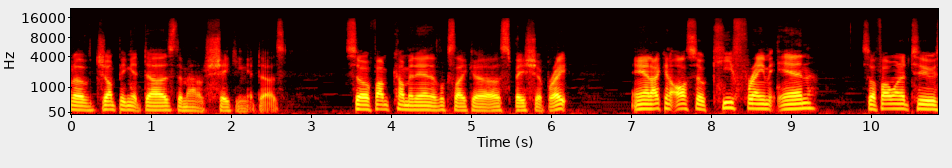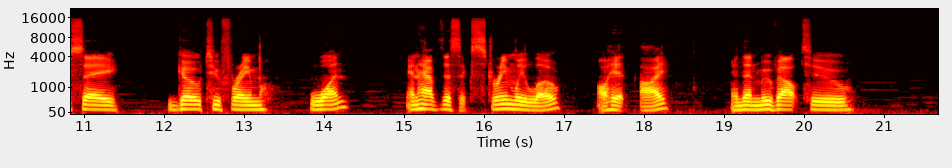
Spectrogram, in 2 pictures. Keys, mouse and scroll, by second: 2.3 click, 5.6 click, 7.4 click, 12.0 click, 13.6 Right, 14.7-16.0 drag, 17.8 typing.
